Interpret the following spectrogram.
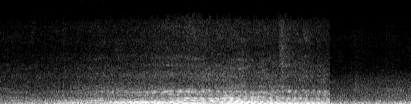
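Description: A motor vehicle's engine running close by, growing louder over a few seconds and cut off abruptly about five seconds in.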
